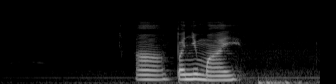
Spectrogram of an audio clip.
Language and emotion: Russian, neutral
